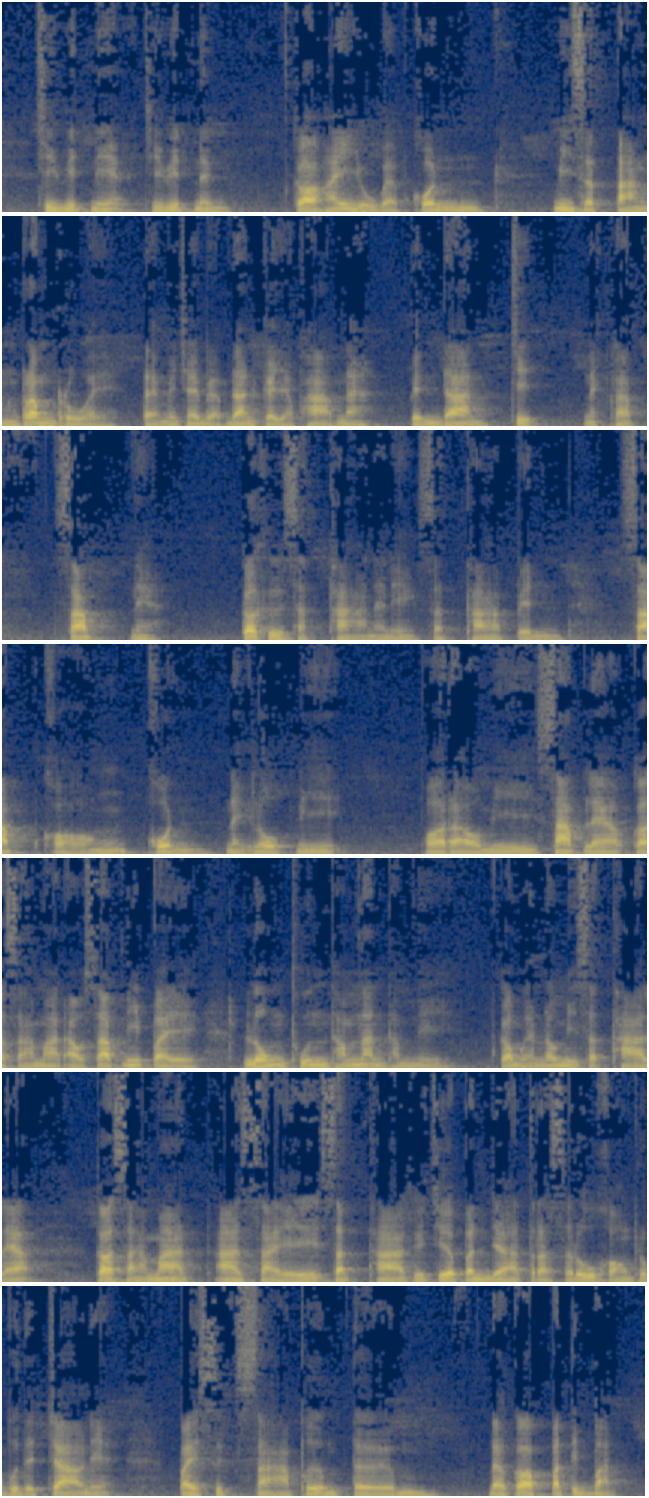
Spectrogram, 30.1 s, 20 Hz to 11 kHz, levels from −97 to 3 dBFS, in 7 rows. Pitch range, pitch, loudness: 100-115 Hz, 105 Hz, -24 LUFS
